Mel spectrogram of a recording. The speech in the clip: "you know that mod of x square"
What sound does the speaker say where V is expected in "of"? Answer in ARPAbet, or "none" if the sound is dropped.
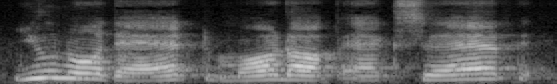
P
